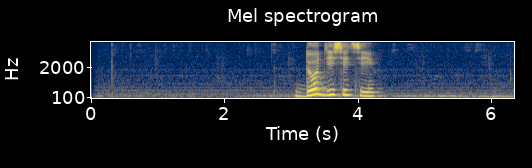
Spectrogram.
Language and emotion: Russian, neutral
